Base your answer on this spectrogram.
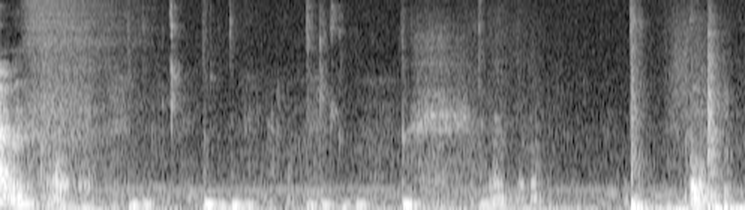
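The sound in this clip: Typing on a computer keyboard produces many irregular, faint clicks and taps in uneven bursts over a low steady hum.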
